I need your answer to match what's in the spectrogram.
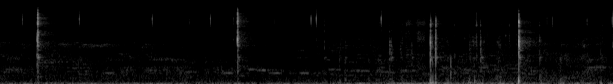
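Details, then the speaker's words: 2008 Kawasaki ZX6R cam chain tensioner being installed after valve clearance shim adjustment; sharp, irregular metallic clicks of the plunger ratchet in a quiet room; normal tensioner operation. "And now I'm just going to install the cam chain tensioner bolt, and as I shove this in, you will hear the ratchet."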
